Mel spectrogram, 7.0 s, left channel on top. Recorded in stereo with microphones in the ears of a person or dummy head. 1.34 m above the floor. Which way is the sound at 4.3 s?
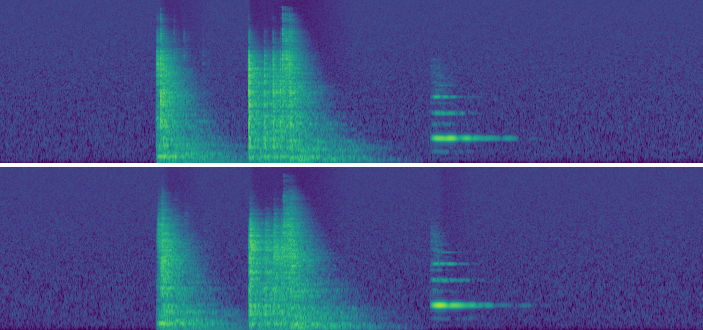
30° right (ahead or behind).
